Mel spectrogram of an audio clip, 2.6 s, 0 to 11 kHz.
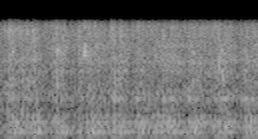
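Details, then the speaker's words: Opel with TH180 automatic, first start after ingesting a gallon of transmission fluid through a failed vacuum modulator (new modulator, oil and filter changed, vacuum lines cleaned), cold: uneven, lumpy idle. The owner suspects one cylinder missing until the fluid burns off. "I don't know sounds like I'm missing on one cylinder but hopefully as the engine warms"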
